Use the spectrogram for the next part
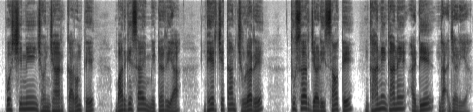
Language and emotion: Santali, neutral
